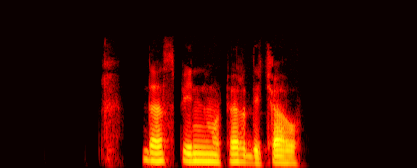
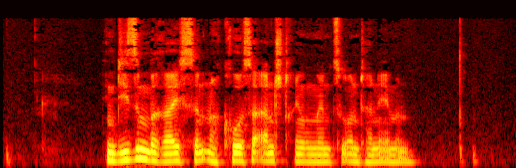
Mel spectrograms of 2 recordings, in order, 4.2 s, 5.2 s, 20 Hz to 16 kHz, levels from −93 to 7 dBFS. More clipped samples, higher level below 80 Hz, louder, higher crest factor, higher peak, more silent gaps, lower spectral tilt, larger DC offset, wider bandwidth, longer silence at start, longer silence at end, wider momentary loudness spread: neither; about the same, -56 dBFS vs -56 dBFS; second, -23 LUFS vs -19 LUFS; about the same, 20 dB vs 18 dB; about the same, -6 dBFS vs -4 dBFS; first, 1.27-1.42 s vs none; first, -10 dB/octave vs -5 dB/octave; neither; second, 6.4 kHz vs 11.5 kHz; first, 1.05 s vs 0.05 s; first, 1.2 s vs 0.55 s; second, 5 LU vs 10 LU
